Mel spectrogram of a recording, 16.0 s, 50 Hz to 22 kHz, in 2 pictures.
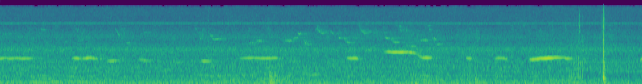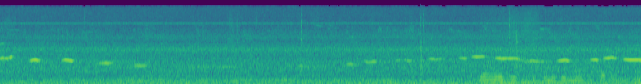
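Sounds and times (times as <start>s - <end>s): short whistled notes: 12.4s - 16.0s.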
